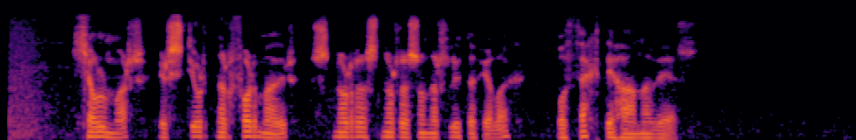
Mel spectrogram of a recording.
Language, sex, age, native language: Icelandic, male, 18-19, Icelandic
